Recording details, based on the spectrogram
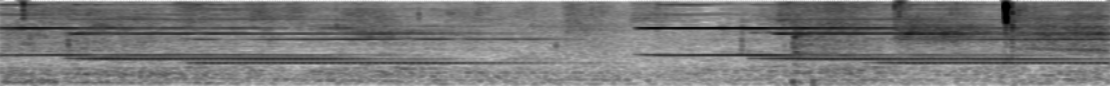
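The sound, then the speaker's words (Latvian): A steady electronic bell rings continuously in the chamber of the Saeima, Latvia's parliament, before a secret vote on a judge's appointment. Its bright sustained tones shift pitch a couple of times over a low murmur of voices and shuffling. “Lūdzu arī Saeimu balsot par šādu lēmumu projektu. Paldies, lūdzu zvanu.”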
